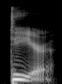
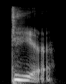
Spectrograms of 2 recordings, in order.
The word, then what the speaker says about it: dear: like that ဒါဆိုလည်း dearရာလို့မထွက်တော့ဘူး dear dear air dear you can pronounce like that ဒါဆိုလည်းဟိုဖီးယားဆိုတချို့ဆိုလေ pear pressure ဆိုတကယ်က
